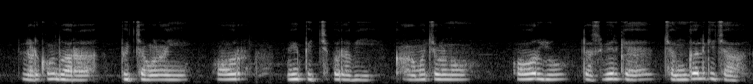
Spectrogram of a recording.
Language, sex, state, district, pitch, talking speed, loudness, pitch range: Garhwali, male, Uttarakhand, Uttarkashi, 230 Hz, 145 wpm, -18 LUFS, 220-240 Hz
